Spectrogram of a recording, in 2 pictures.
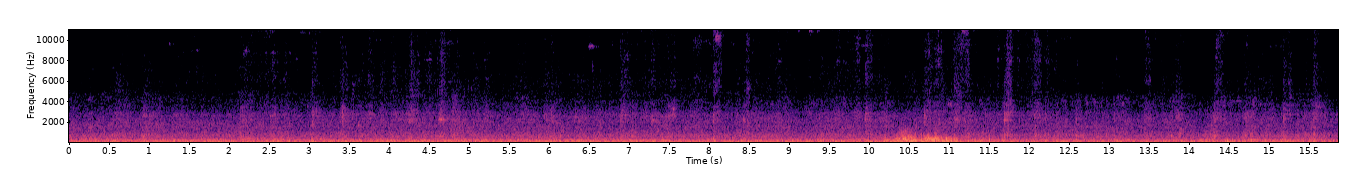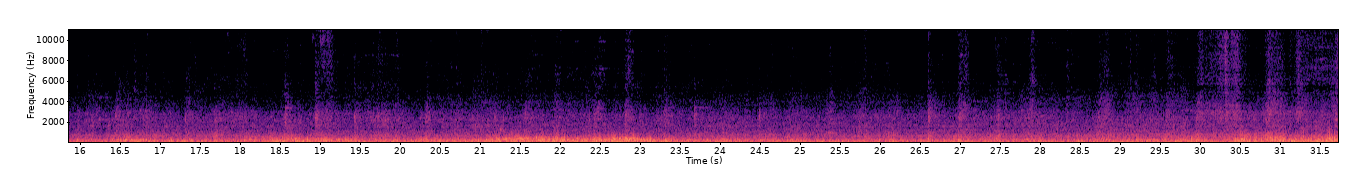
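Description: Freight cars of a Norfolk Southern mixed manifest train rolling slowly past: a steady rumble of steel wheels on rail with clickety-clack over the joints. It swells louder briefly about ten seconds in and again for several seconds past the middle.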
